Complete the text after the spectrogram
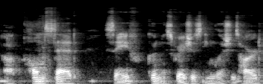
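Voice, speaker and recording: A somewhat breathy man with an American accent speaks at a moderate pace with fairly even intonation. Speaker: product reviewer. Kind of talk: product review. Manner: hesitant with many fillers.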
